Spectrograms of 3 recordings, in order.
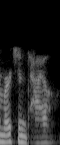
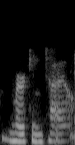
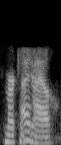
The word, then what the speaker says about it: Mercantile: Is it Mercantile or Merchantile? – Mercantile. – It's Mercantile.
